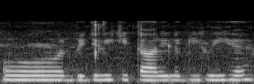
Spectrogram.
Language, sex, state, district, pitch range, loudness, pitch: Hindi, male, Himachal Pradesh, Shimla, 200-210 Hz, -15 LUFS, 205 Hz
